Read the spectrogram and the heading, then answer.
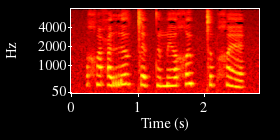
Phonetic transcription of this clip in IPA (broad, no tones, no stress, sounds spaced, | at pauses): χ ə̃ ħ ə r ə ʊ̯ ǀ ɛ p t ə̃ m ẽ ə̯ χ ɯ p ǀ ə p χ ɛ̃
